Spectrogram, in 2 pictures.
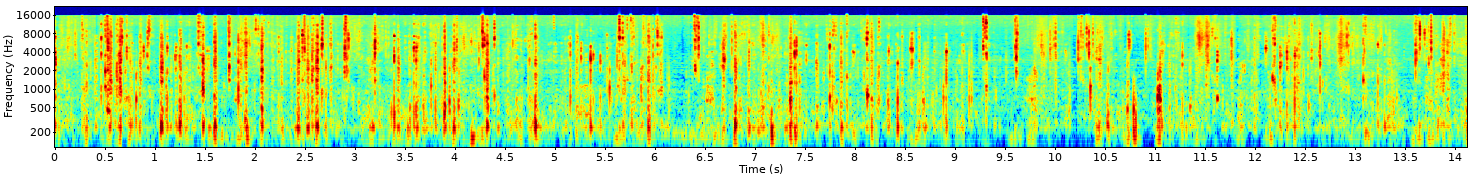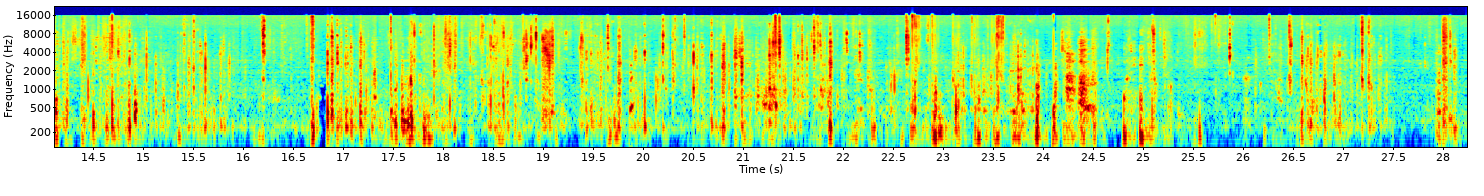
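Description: Close-up mouth sounds of eating soft chocolate cake: wet chewing and lip smacking, a dense run of small clicks and squelches.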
